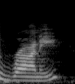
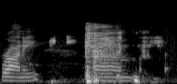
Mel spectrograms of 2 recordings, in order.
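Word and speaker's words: Rani: So my name is Ronnie, R-A-N-I, pronounced like Ronnie.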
